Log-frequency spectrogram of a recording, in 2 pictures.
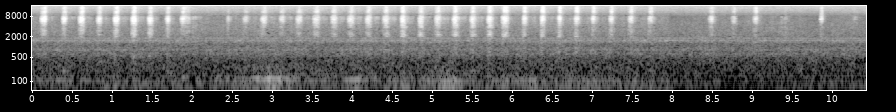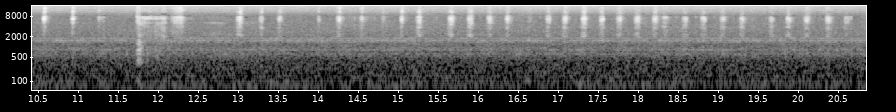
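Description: A felt-tip marker squeaks and scratches across paper in quick, repeated strokes.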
